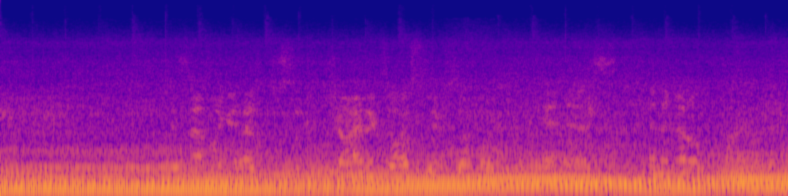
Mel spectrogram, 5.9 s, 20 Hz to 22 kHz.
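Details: Lexus IS300 after a cheap stainless exhaust install with modified header and mid-pipe, replacing the rusted stock system and failed cat, heard on a drive: a steady, even low drone with a deep rumbling exhaust note and no ticks or rattles; healthy engine and exhaust.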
